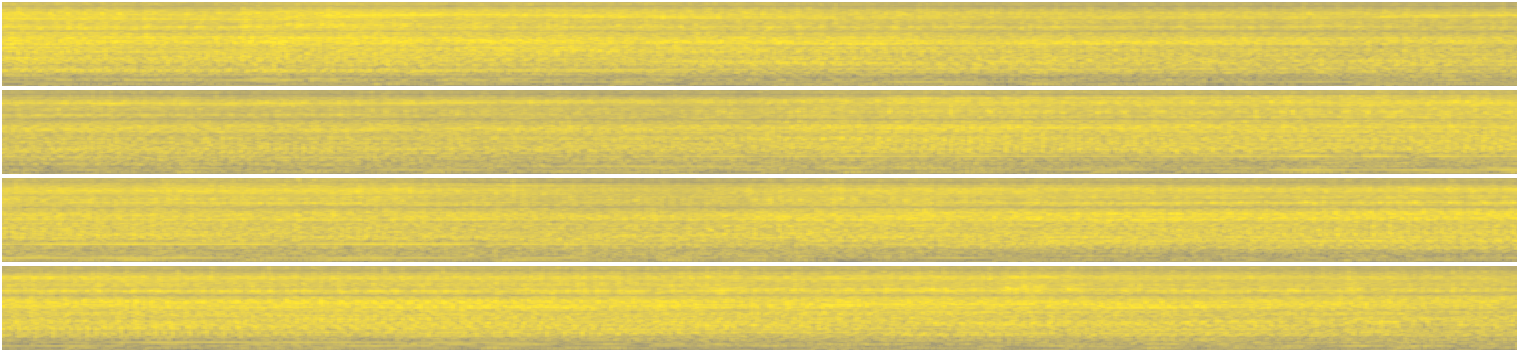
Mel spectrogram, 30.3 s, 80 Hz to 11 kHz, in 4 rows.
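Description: Diesel engine of a Caterpillar Challenger 75C rubber-tracked tractor running steadily as the tractor drives slowly by, with soft background music underneath.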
